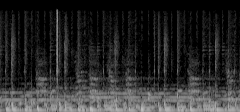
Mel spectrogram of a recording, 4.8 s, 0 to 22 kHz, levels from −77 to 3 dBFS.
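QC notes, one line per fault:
1.14 s and 3.09 s, damaged data in a compressed stream: each is a very brief glitch, about 16 to 18 ms long. Part of the compressed data at these points was corrupted, so the decoder misread those frames, lost sync and had to hunt for the next valid frame header. It then picked up at the next frame it could read, which produces the glitch.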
